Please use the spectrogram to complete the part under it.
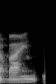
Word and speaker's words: Bieniemy: And, you know, I don't know if Sam Howell is the guy, but I do know that Eric Bieniemy, is that how you say it? Bieniemy? – Yeah. – Bieniemy. And it's an enemy.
